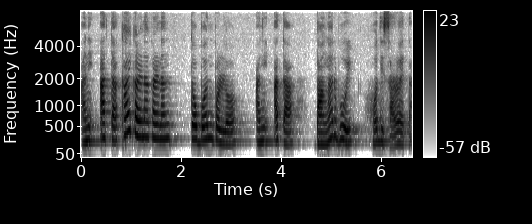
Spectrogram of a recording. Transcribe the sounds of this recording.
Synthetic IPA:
aniat̪akajkəɾɳakəɾɳan | t̪ɔbənpɔɽlɔ | aniat̪a | bʱãŋəɾbʱuj | hɔd̪isaɭɔɛt̪a

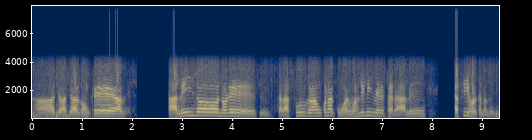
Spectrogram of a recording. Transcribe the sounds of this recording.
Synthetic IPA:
ad͡ʒɔaɾd͡ʒɔaɾɡɔmkɛa | aliɲd̪ɔnɔɽɛ | t̪aɾaspuɾɡɾamkɔnaʔkũwaɾməɦəliliɲmɛɾɛt̪aɦɾaliɲ | kəsiɦɔɽkanaled͡ʒ

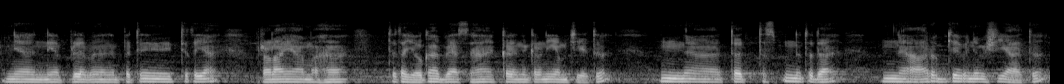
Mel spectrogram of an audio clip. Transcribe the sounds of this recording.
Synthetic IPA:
pɾɐpɾɐt̪init̪jɐt̪ɐjɐ | pɾɐɳ̃aːjaːmɐɦɐ̆ | t̪ɐt̪ʰɐjoːɡaːbʱjaːsɐɦɐ̆kkɾɐɳijɐmt͡ʃeːt̪u | t̪ɐt̪ɐsmɐnːɐt̪ɐd̪ɐ | aːɾoːɡjɐʋinɐʋiʂɐjaːt̪u

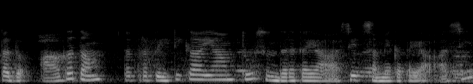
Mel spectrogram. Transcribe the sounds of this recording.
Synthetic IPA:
t̪ɐd̪aːɡɐt̪ɐmt̪ɐt̪ɾɐpeːʈikaːjaːmt̪usund̪ɐɾɐt̪ɐjaa̰sit̪sɐmjɐkɐt̪ɐja̰ʔɐ̰si

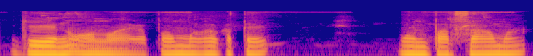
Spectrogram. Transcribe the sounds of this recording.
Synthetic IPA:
ɡɛnɔɔnwaɡat̪ɔmakakat̪ɛ | mɔnpaɾsawma

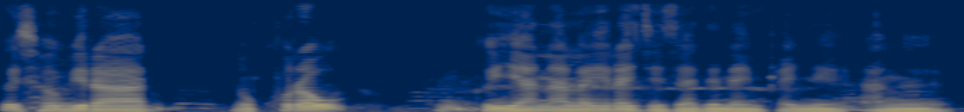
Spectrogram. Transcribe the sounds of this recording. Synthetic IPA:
kɯsawbiɾanɔkʰɔɾaw | ɡɯjanalajɾajzɯzadenajmkʰajnɯaŋɯ

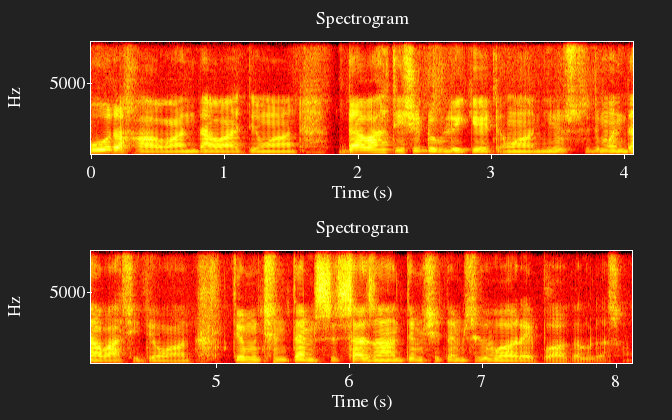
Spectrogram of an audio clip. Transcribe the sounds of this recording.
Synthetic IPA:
puːɾɐhaːʋaːnd̪ɐʋaːhd̪iʋaːn | d̪ɐʋaːɦt̪it͡ʃʰiɖublikeːʈiʋaːnjist̪ut̪imɐnd̪ɐʋaːht͡ʃʰid̪ʲiʋaːnt̪imt͡ʃʰint̪ɐmʲsisɐzaːnt̪imt͡ʃʰit̪ɐmʲsit̪ʋəːɾɐjpɐːɡɐlɡɐ̰sʰa̰ːn

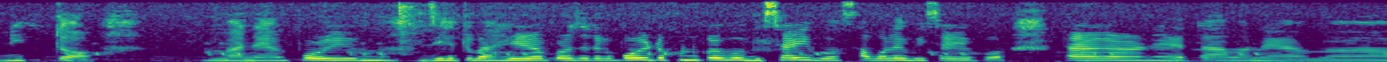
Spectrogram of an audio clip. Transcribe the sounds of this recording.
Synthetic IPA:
nitːɔ | manɛpoɹiziɦetubaɦiɹɔɹpɔɹazɛtʰɛkɛpoɹidɔxʰɔnkoɹibɔbisaɹibɔsabɔlɔjbisaɹibɔtaɹkaɹɔnɛːtamanɛ

